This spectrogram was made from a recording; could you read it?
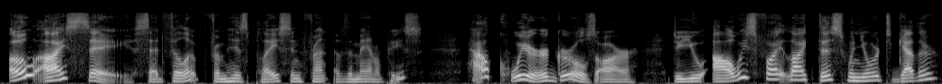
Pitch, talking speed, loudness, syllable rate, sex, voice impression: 165 Hz, 165 wpm, -21 LUFS, 4.4 syllables/s, female, feminine, very adult-like, clear, slightly intellectual, slightly elegant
